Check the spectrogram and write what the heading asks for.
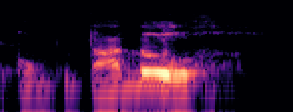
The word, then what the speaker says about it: computador: Qual é a que eu pronuncio com mais força? Tá aqui, minha sílaba tônica. É computador ou é computador? É computador. A minha sílaba tônica não é a antepenúltima. Ou não é a penúltima, perdão.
